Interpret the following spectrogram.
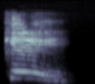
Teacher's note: em queijo, o U é mudo, porque existe um dígrafo.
